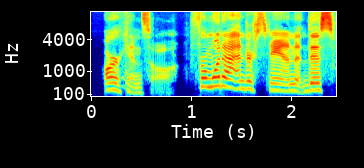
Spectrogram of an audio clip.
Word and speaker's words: Arkansas: State code 1-4-105 states that if you were to pronounce the state Arkansas, that that would be explicitly incorrect and the only proper way to pronounce it is Arkansas.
